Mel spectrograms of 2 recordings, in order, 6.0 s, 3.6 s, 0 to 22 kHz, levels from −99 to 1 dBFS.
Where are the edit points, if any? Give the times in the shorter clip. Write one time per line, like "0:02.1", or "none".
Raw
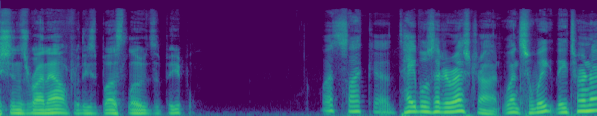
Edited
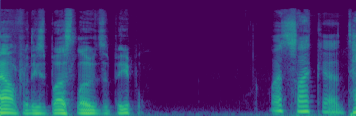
none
